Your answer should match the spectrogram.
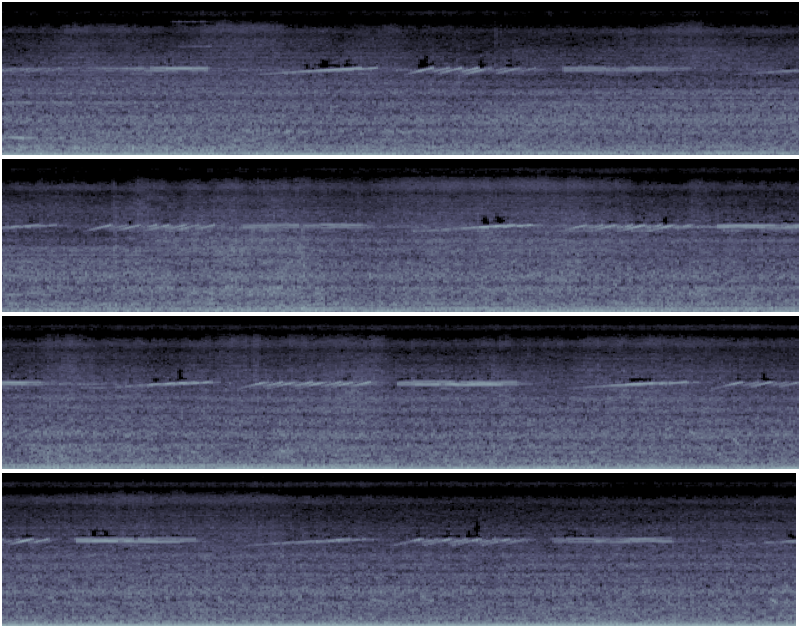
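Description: Fire apparatus engines running steadily in a low, continuous rumble at a fire scene. Over it, a high chirping pattern repeats about every three and a half seconds: a rising sweep, a quick run of short chirps, then a held tone.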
